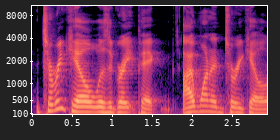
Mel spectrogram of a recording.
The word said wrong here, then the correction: Tyreek Hill: like a motherfucker. He took him. – Isn't it Tyreek Hill? – I don't care. Tyreek.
